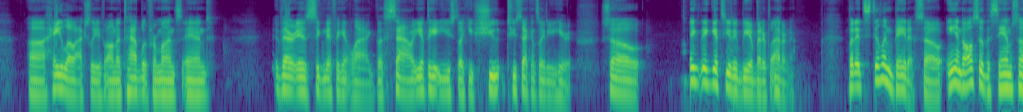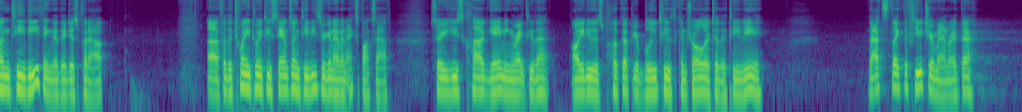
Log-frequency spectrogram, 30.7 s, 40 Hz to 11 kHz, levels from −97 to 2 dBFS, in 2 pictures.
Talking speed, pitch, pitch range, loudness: 195 wpm, 115 Hz, 100-125 Hz, -21 LUFS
